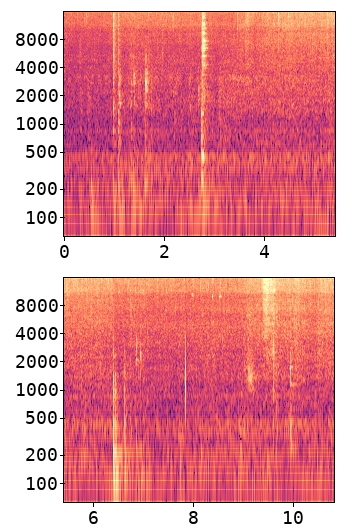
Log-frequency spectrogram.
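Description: Tomato paste frying in oil with spices in a pan, a steady soft sizzle with occasional sharp clicks and scrapes of stirring utensil against the pot, continuous and close.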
